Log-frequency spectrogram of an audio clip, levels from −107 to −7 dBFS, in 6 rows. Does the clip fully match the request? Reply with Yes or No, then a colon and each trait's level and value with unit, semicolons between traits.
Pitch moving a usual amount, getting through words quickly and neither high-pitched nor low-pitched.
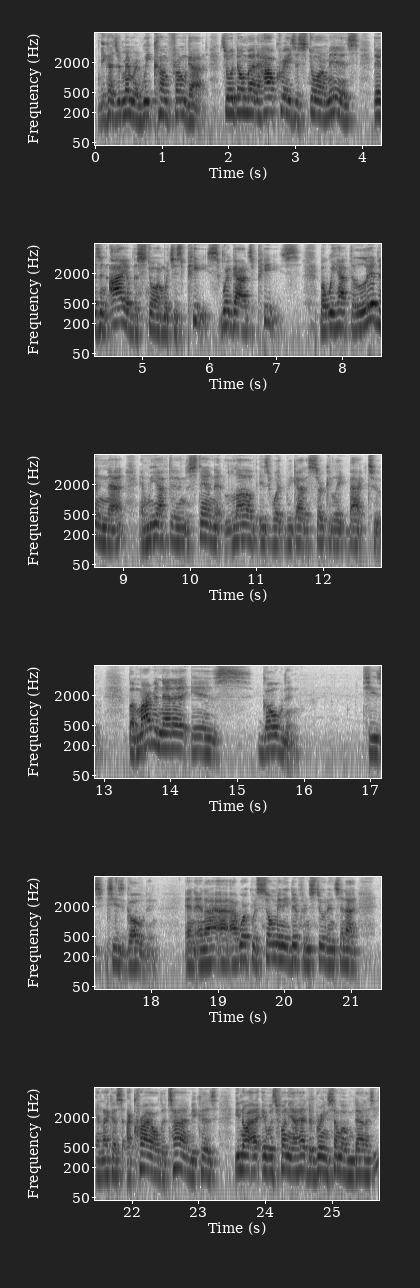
Yes: average, 4.0 semitones; fast, 210 wpm; medium, 150 Hz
